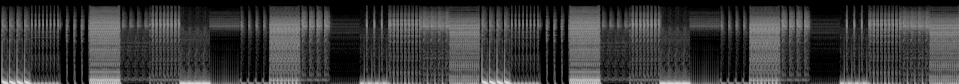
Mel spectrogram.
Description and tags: glitch stutter loop 200BPM
A quick glitch sound I made.
200, beat, bpm, glitch, gross, loop, stutter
